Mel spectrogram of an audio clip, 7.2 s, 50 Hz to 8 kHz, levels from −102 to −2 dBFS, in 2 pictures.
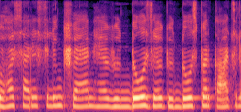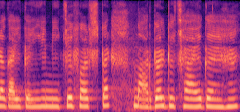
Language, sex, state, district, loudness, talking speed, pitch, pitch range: Hindi, female, Odisha, Nuapada, -17 LUFS, 165 wpm, 215 Hz, 205-220 Hz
